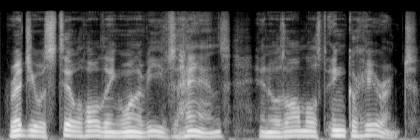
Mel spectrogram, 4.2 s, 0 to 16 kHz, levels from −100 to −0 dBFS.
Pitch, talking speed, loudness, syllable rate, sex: 115 Hz, 170 wpm, -17 LUFS, 5.3 syllables/s, male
